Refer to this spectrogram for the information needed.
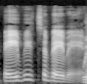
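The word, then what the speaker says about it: Baby2Baby: Am I saying it wrong now? No, you're saying it right. – Okay, baby to baby.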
